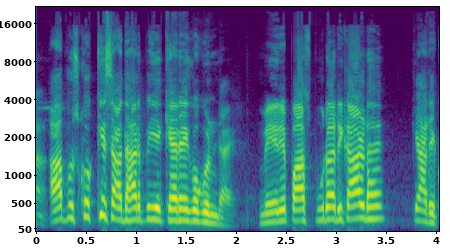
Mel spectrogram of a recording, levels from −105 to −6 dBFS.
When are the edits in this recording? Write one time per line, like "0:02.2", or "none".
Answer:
none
